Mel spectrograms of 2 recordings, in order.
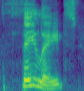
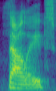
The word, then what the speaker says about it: phthalates: These chemicals, which are known as phthalates, they're spelled phthalates. They're pronounced.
